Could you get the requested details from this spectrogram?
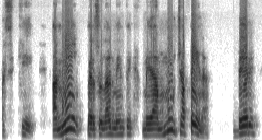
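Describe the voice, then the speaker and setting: A man from Ecuador speaks in a slightly high voice. He argues his views insistently, circling back and restarting as he pushes his point. The recording is dry and close, with no room sound. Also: sing-song, slow, darkish tone, no echo, muffled recording. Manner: emphatic, repeats points, many restarts. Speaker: political commentator. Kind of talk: opinionated talk-show discussion.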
